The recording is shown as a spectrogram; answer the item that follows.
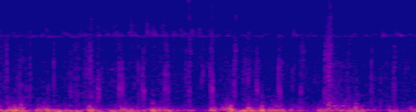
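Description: Hooves of the Icelandic horse Kvika frá Leirubakka moving across a competition arena, a fast, steady run of dull thudding beats on soft ground, close and fairly loud with a faint background hum.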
